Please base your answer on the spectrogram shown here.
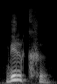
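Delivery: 밀크 as two full syllables, mil-keu; Korean-style 밀크 with both syllables clear; every letter sounded. Shown as a demonstration. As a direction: sound out the final 크 in 밀크. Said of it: "엠 아이 엘 케이가 다 들렸잖아요".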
